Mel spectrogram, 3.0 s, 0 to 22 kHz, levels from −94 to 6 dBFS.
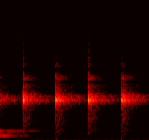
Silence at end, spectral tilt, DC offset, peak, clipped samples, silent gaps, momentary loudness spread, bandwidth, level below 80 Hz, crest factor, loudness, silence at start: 0.05 s; -4 dB/octave; under 0.1%; -28 dBFS; under 0.1%; none; 17 LU; 9 kHz; under -90 dBFS; 24 dB; -51 LUFS; 0 s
